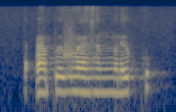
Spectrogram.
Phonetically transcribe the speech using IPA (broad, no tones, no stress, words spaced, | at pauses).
ʔæ̃pɪvɛ̃zə̃ ŋə̃ɾɪkʷ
